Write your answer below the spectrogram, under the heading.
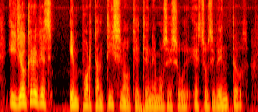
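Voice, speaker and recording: Over a silent background in a very clean recording, a man talks at a moderate pace in a medium-pitched, somewhat breathy voice with a dark, mellow tone. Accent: American. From United States. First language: English (speaking Spanish). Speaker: wine commentator. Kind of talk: casual chat.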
